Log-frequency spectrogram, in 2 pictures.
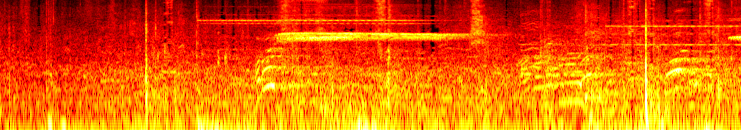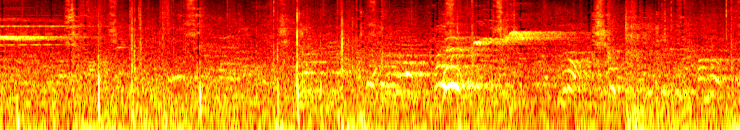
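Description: Kicks and punches land with dull thuds in a large echoing hall.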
